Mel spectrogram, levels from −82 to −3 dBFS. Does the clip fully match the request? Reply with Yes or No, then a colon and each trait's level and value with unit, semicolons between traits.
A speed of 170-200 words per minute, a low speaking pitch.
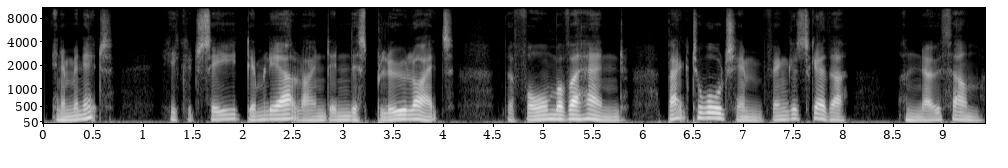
No: average, 160 wpm; low, 110 Hz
